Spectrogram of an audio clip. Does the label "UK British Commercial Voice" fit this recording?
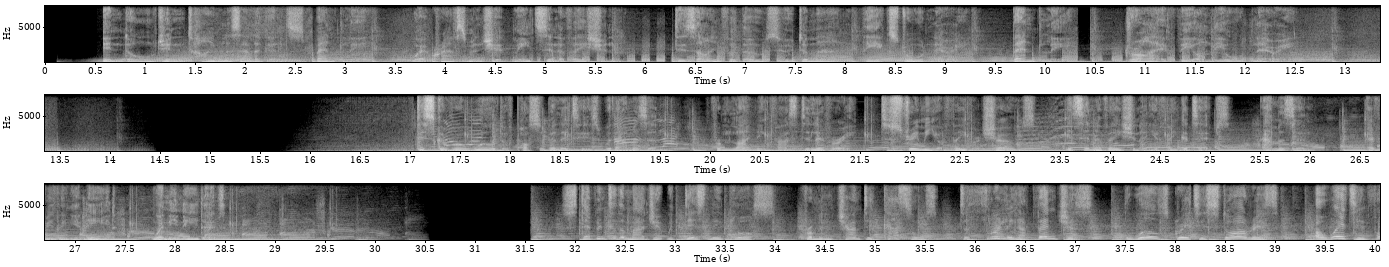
Yes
